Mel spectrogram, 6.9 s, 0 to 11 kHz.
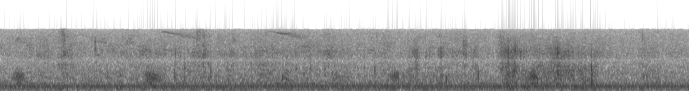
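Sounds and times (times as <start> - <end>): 
pig grunting and snuffling: 0.0 - 6.8
steady low hum: 0.0 - 6.8.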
